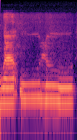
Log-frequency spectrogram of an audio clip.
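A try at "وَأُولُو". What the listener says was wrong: Tak panjang ulunya. Wa ulu gitu.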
